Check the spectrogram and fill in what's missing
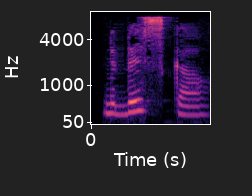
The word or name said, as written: Nabisco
